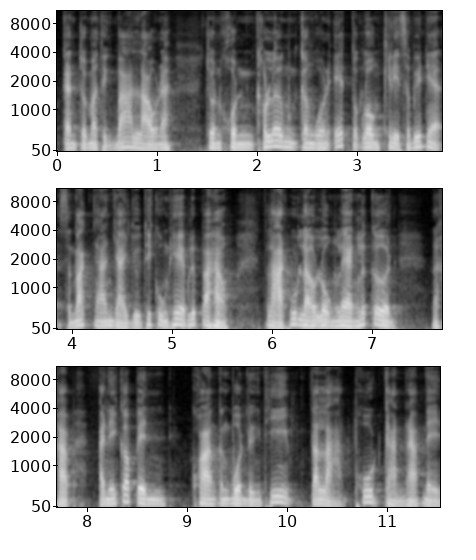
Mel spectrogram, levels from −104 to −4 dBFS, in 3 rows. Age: 60-79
